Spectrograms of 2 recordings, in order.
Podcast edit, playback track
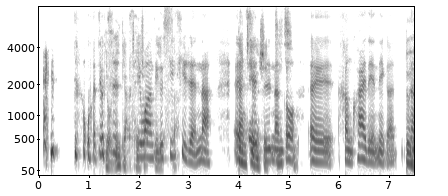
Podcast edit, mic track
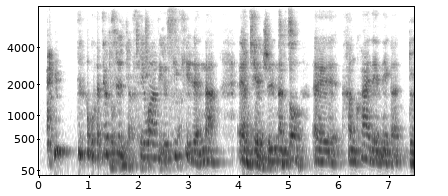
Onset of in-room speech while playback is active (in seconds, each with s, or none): none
